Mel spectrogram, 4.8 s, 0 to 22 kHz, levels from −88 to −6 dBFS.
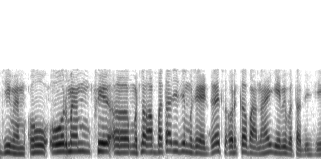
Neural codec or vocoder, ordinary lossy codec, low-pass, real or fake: codec, 16 kHz in and 24 kHz out, 2.2 kbps, FireRedTTS-2 codec; none; 3.6 kHz; fake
